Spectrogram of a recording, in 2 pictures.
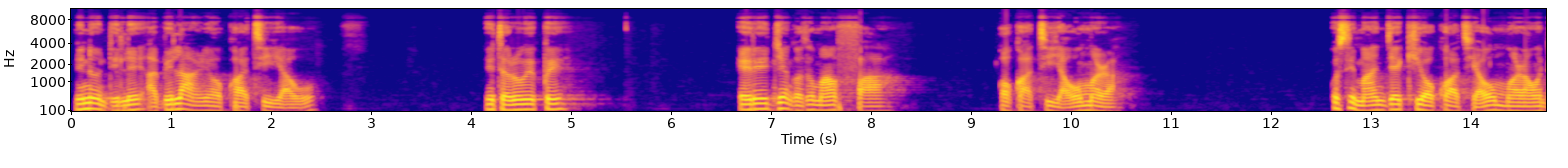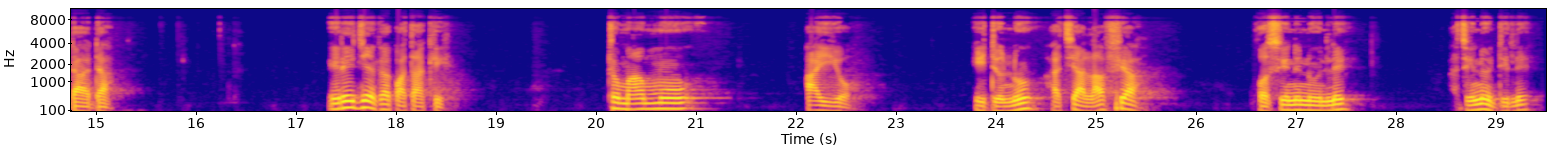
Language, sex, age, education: Yoruba, male, 30-45, tertiary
